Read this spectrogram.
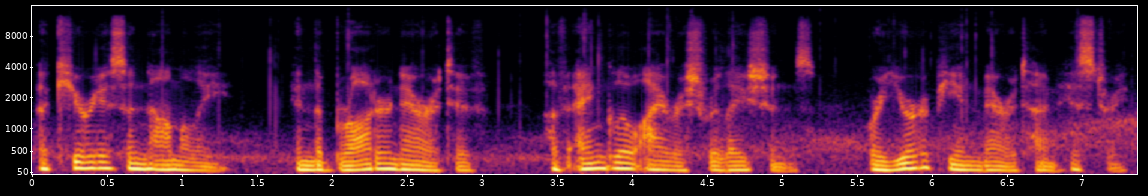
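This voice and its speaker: A man reading a calm, scripted history narration meant for sleep, in a slow and measured way. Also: fairly low pitch, a little hiss or hum.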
